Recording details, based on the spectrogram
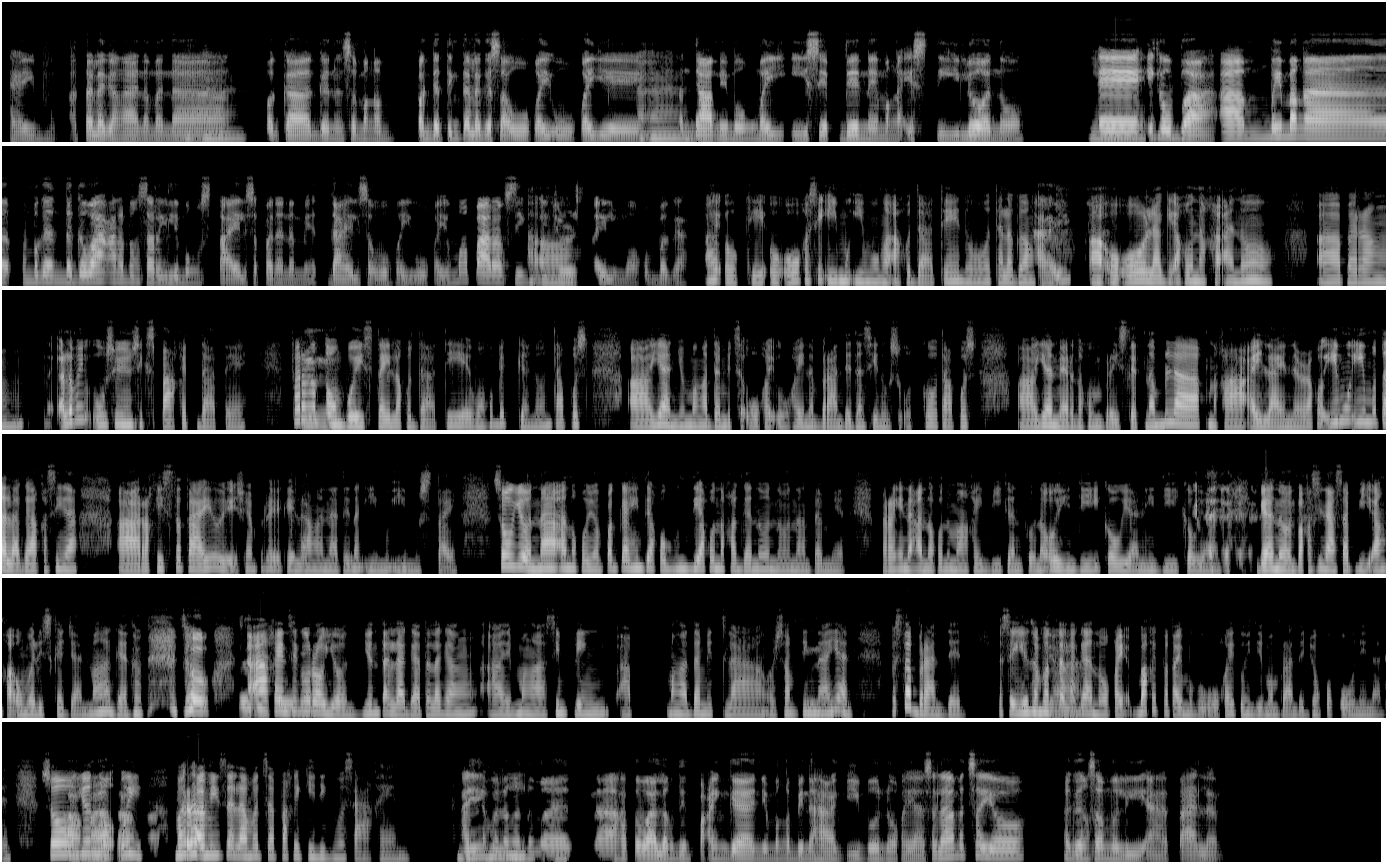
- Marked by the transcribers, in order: static; drawn out: "mga"; distorted speech; chuckle; mechanical hum; unintelligible speech; other background noise; laugh; laughing while speaking: "gano'n. So"; laughing while speaking: "maraming"
- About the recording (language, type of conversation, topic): Filipino, podcast, Ano ang papel ng ukay-ukay sa personal mong estilo?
